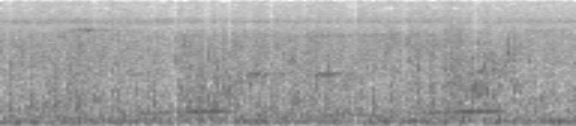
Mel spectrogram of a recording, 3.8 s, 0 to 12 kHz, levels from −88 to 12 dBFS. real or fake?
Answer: fake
